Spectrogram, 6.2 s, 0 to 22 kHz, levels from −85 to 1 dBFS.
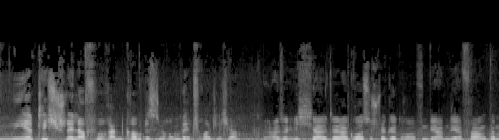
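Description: Nothing technically wrong can be heard in this audio. There is no fault anywhere in it to time or trace to a cause.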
